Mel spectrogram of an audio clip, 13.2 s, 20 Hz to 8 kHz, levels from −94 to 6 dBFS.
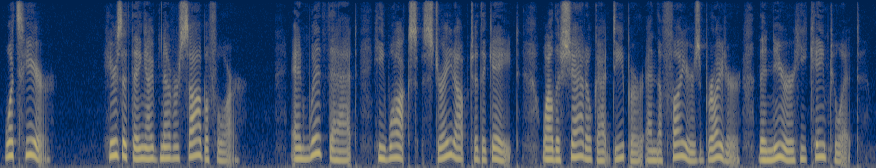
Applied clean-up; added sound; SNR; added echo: none; none; none; none.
